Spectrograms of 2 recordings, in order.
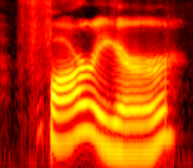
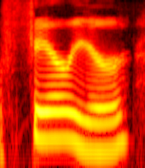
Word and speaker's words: farrier: tom before we started it looks like you want to pronounce it as farier but you don't it's fair farrier um the farrier is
